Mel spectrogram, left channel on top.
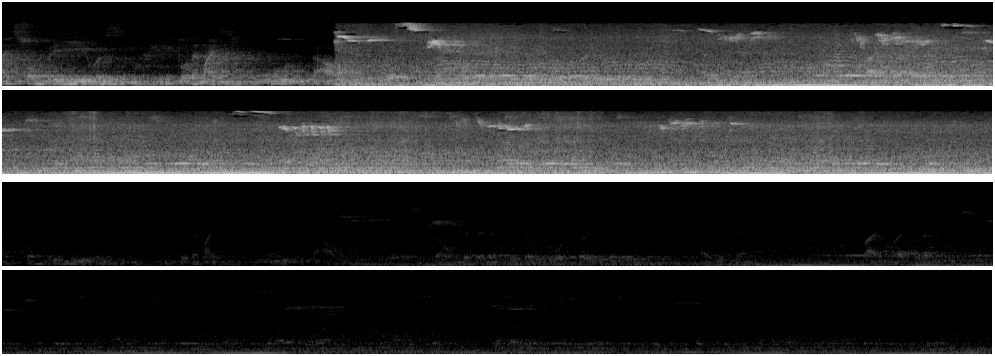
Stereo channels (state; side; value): quieter; right; 33.7 dB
